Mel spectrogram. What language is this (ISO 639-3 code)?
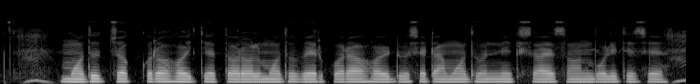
ben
